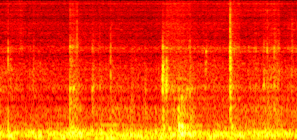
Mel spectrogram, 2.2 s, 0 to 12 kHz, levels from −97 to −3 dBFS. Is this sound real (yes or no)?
no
